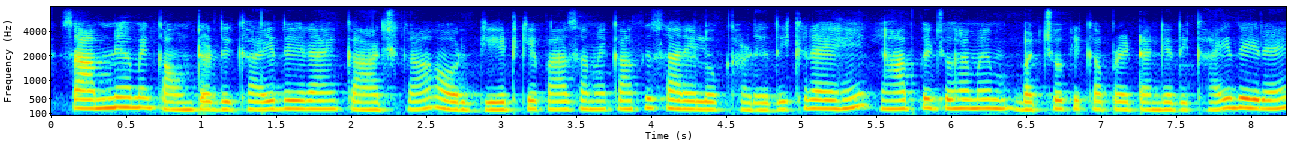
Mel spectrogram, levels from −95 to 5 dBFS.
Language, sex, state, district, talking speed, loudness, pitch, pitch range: Hindi, female, Rajasthan, Churu, 240 wpm, -26 LUFS, 220 Hz, 205-235 Hz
